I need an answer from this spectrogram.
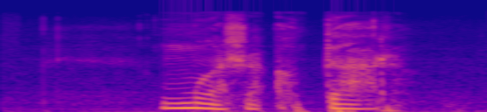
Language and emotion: Russian, angry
